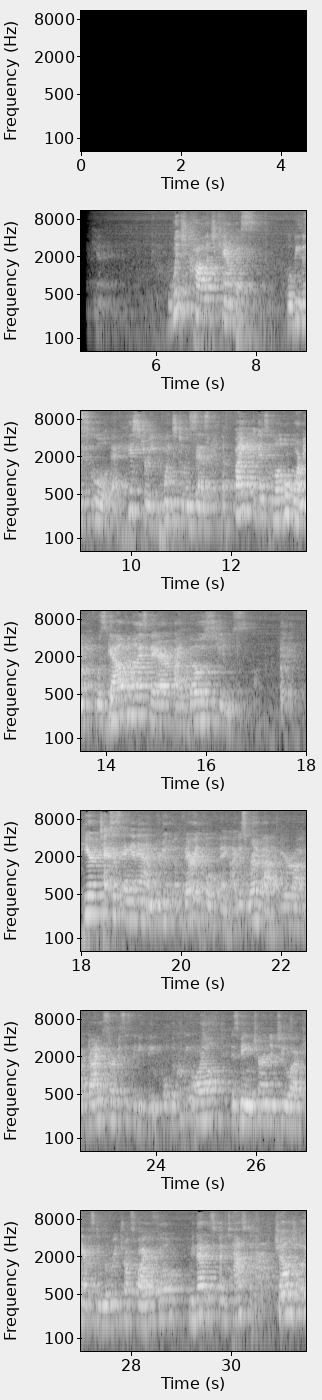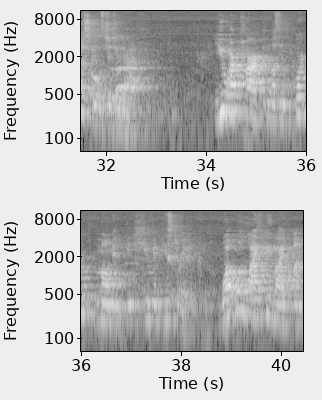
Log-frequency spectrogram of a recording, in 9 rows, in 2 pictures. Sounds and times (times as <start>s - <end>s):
Speech: 4.6s - 5.1s, 6.3s - 8.0s, 8.6s - 16.8s, 17.5s - 32.8s, 34.2s - 40.4s.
